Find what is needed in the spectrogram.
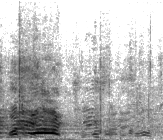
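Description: Men shouting on a rugby field: a loud burst of high-pitched shouting in the first second, then quieter open-field noise.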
